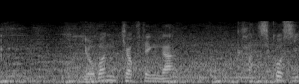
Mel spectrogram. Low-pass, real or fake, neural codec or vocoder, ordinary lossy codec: none; real; none; none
